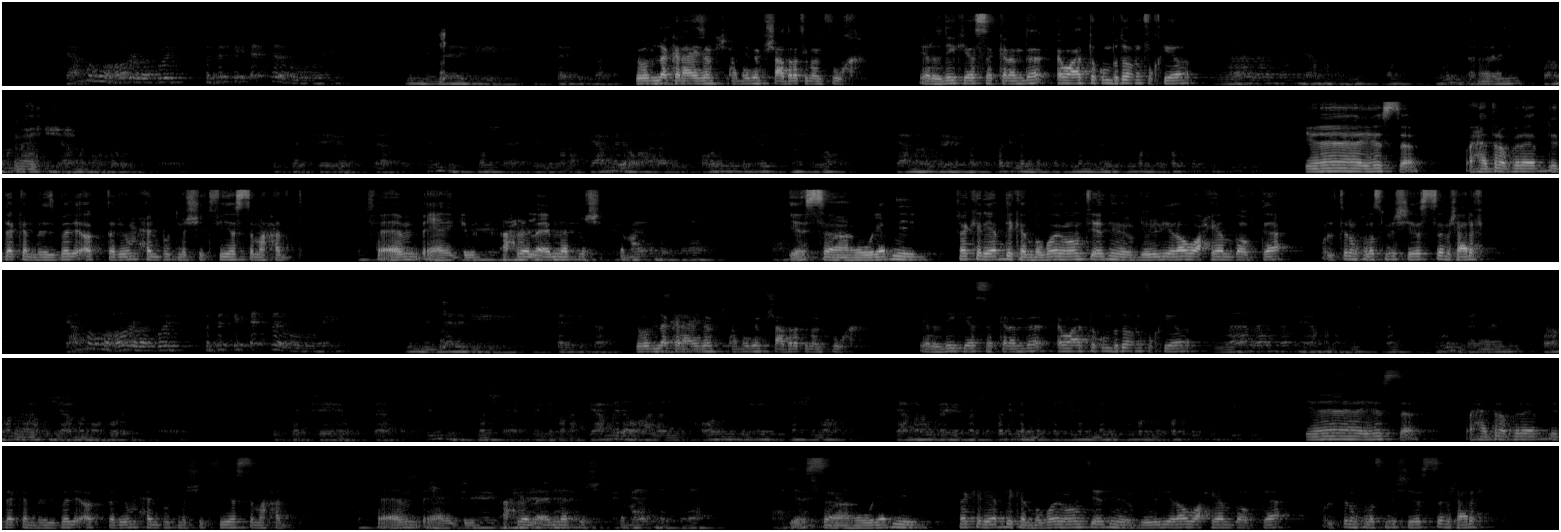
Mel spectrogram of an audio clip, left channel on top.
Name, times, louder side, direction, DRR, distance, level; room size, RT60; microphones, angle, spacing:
voice 1, 0.6-6.1 6.5-7.0 12.1-14.9 15.4-17.4 18.3-23.9 24.5-28.1 34.7-38.2 38.8-39.8, left 1 dB, 40° right, 2.9 m, -54 dB
voice 2, 6.3-8.6 9.2-11.9 14.8-15.2 15.7-16.2 28.6-29.8 30.2-34.0 34.9-37.5 39.0-40.4 40.7-44.0 44.3-46.0, left 8 dB, 80° left, 0.4 m, -37 dB
12.5 x 4.7 x 4.1 m
head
